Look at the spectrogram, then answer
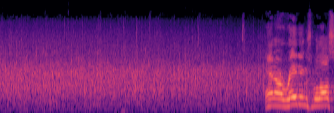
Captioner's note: applause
